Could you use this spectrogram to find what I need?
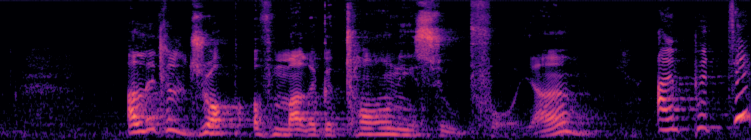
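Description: A man speaks loudly with animation in a hall with some echo.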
